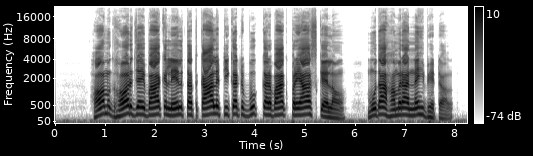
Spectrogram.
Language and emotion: Maithili, sad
